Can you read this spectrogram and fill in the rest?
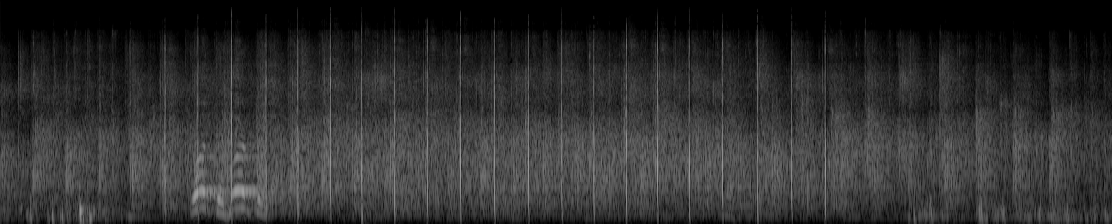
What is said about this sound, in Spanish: Démosle fuerte aplauso a Él.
